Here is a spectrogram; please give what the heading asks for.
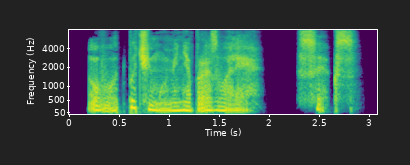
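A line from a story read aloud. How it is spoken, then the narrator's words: Hoarse rasp. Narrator (Russian): прохрипел он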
